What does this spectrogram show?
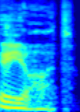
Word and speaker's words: Ayotte: Ayotte. Ayotte.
